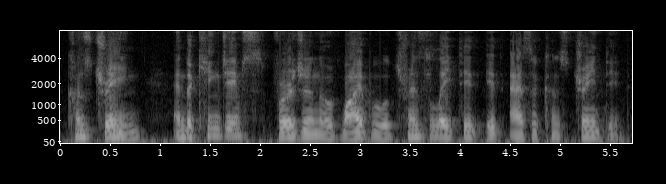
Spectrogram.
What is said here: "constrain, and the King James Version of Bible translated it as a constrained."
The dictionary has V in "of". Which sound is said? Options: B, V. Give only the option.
V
